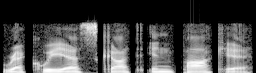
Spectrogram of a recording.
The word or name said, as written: requiescat in pace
